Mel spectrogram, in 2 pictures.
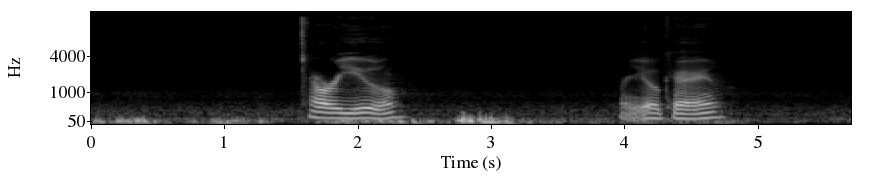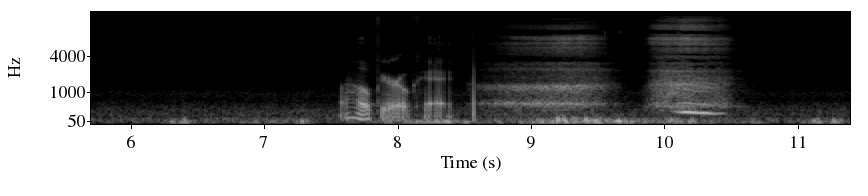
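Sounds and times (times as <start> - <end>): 
speech: 1.6 - 2.4, 4.0 - 4.8, 7.6 - 8.6
person yawning: 8.6 - 10.6.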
